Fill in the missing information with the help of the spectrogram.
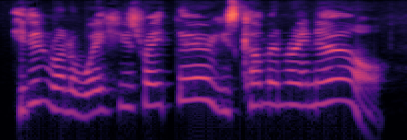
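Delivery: high, insistent rebuttal; exasperated protest. Retold or imitated. Missionary correcting the wife about his companion, exasperated protest. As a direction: protest in a squeaky, incredulous rush.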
